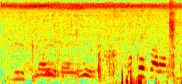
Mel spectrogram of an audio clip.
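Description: Faint, indistinct voices with pitch that rises and falls. Low thuds come in during the second half.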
